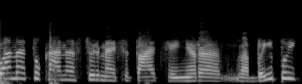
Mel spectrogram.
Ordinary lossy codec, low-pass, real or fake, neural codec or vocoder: MP3, 64 kbps; 7.2 kHz; fake; codec, 44.1 kHz, 7.8 kbps, Pupu-Codec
